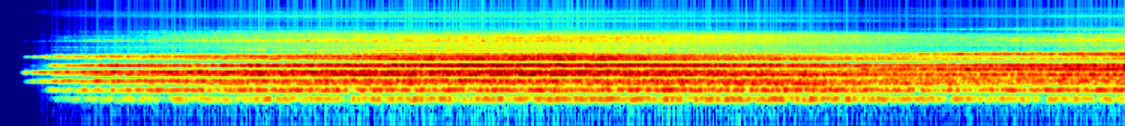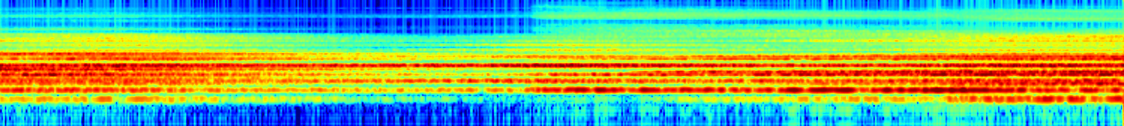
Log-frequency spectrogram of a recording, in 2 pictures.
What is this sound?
Music > Solo instrument
Touchstone (vocals only)
choir, emotional, epic, solo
